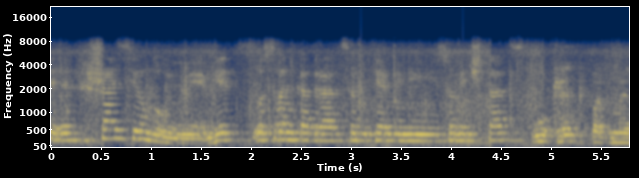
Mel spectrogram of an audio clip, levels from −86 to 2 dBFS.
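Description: Throughout the clip there is gain pumping, most likely from input gain set too high for the microphone with a fast limiter or compressor pulling it back on every loud sound. The level swings by around 10 dB, leaving loud and soft passages squashed closer together.

At 3.11 s and again at 4.13 s there are dropped samples, likely a tiny loss of only about a tenth of a millisecond each, so the waveform jumps straight to a later value. Neither removes any sound. Each is heard as a single sharp click and shows as a thin vertical line in the spectrum, while the call path's codec limits the top end at around 8 kHz.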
